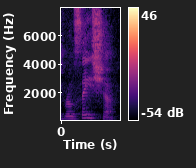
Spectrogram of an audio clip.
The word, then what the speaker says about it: rosacea: before so I didn't know how to spel pronounce it it's rosacea okay and the last word is spelled i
